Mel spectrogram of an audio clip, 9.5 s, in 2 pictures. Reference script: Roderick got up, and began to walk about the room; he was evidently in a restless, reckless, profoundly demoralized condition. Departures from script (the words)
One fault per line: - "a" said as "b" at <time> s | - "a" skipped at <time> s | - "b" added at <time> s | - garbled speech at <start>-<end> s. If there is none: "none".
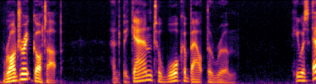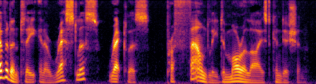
none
